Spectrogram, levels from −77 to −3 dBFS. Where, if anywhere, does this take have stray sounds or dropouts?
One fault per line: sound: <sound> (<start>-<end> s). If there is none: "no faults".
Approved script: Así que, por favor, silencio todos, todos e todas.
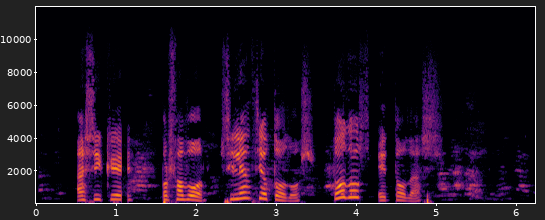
sound: dropout (1.1-1.1 s)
